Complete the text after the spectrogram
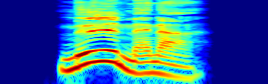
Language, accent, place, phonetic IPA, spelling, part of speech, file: German, Germany, Berlin, [ˈmʏlˌmɛnɐ], Müllmänner, noun, De-Müllmänner.ogg
- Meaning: nominative/accusative/genitive plural of Müllmann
